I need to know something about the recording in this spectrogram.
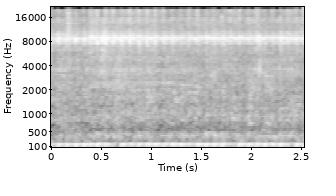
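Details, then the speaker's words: Yamaha Mio GT scooter hard to start, dies on throttle: after starting, low uneven putter that bogs and hesitates when throttle opens, then stalls immediately. "Walaupun nyala tapi ngok ya. Jadi telat. Oh, langsung mati."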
